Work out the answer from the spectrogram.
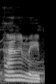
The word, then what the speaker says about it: anime: over japan anime the word anime pronounced as enemy it is an abbreviation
